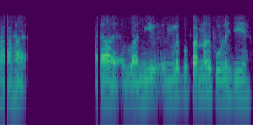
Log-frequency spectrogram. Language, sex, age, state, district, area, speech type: Malayalam, male, 18-30, Kerala, Wayanad, rural, conversation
